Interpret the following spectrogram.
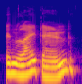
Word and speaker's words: enlightened: Education, যদিও বা education বলা হয় বাংলাদেশে, সঠিক উচ্চারণ education is the cornerstone, cornerstone of এ progressive and enlightened, মানে লাইটেনেড এইভাবে নয়, enlightened society.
